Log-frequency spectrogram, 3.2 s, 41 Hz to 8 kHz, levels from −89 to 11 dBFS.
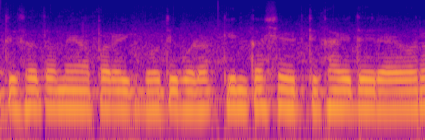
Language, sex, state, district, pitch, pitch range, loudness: Hindi, male, Bihar, Purnia, 135 Hz, 130-135 Hz, -17 LUFS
